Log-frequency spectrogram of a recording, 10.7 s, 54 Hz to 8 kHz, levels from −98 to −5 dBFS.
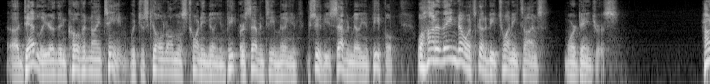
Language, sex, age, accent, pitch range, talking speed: English, male, 60-79, American, 90-155 Hz, 190 wpm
